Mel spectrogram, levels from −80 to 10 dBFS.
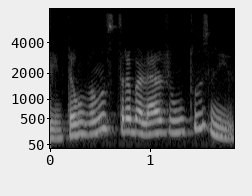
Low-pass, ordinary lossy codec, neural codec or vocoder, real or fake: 7.2 kHz; none; none; real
